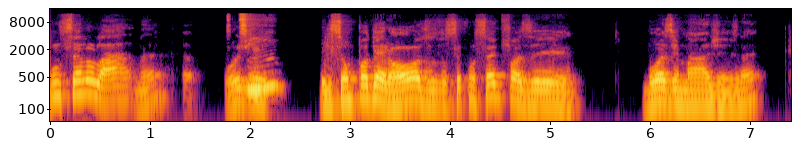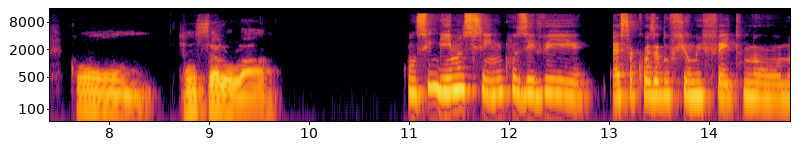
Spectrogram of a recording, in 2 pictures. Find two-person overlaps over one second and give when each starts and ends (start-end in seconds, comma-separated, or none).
none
